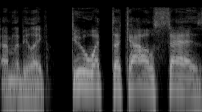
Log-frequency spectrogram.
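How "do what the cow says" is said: very slow, dread-laden intoning. A game player speaking into a creature's ear while others talk to it: voice of dread. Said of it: "gonna use a voice of dread".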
